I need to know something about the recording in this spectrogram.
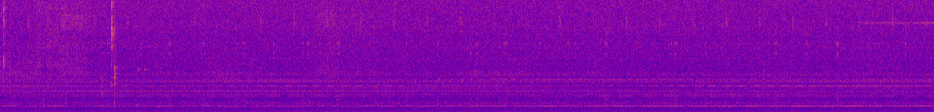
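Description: An old computer hums steadily with a faint high whine.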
